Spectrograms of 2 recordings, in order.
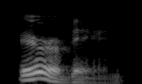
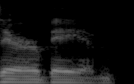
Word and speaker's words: Araban: to have lunch with araban as I mispronounced my own name vaguely it is araban but I'm lazy it's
